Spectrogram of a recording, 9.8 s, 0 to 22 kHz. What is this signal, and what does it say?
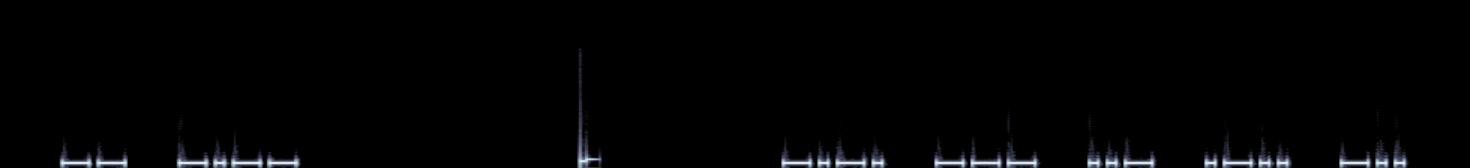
Morse code, heard as a keyed tone, about 20 wpm, spaced as for 14 wpm, 700 Hz. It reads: MY COULD
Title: 2x Character Spacing - Top 100 Words - 20wpm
